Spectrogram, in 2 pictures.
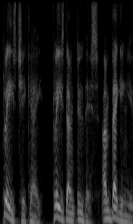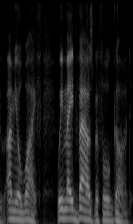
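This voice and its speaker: A man's voice: lowish voice, expressive, measured pace, a bit bright, slightly rough, dry recording, full character voice. A man voicing a heartbroken young wife who begs her husband through tears. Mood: begging. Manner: tearful, begging.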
